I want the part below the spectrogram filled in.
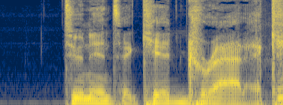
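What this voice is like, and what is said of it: Radio DJ announcer voice. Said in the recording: “try your radio voice”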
